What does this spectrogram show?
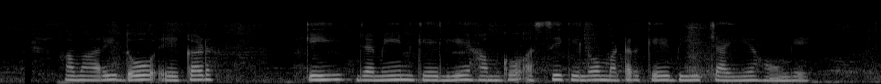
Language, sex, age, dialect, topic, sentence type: Hindi, female, 18-24, Hindustani Malvi Khadi Boli, agriculture, statement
